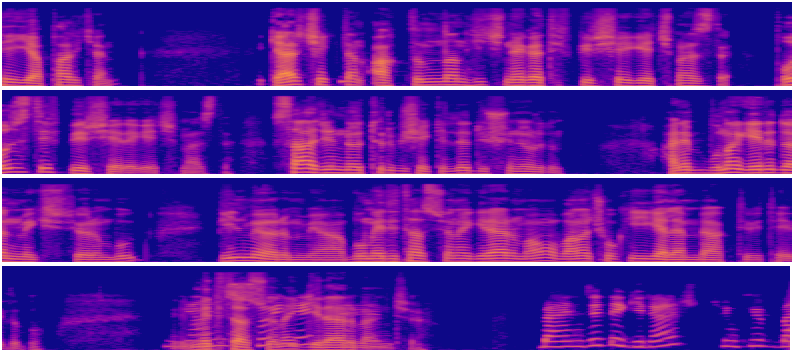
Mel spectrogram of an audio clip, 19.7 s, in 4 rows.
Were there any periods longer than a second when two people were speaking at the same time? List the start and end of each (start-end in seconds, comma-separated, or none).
15.9-17.2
